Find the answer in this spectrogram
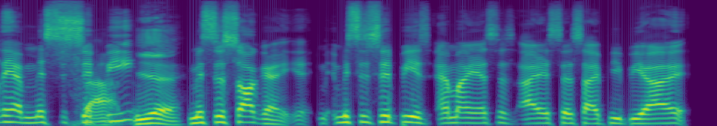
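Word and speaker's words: Mississauga: people botch up Miss Saga they call it Mr Sagwa or Sagwa that they went crazy with the pronunciation yo it's literally like how you you know how they have Mississippi Miss Saga Mississippi is MSS I PPI Miss Saga is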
